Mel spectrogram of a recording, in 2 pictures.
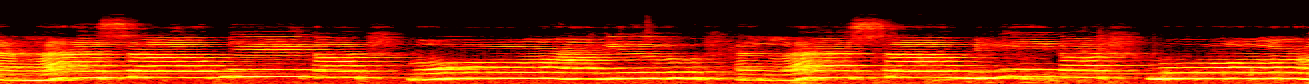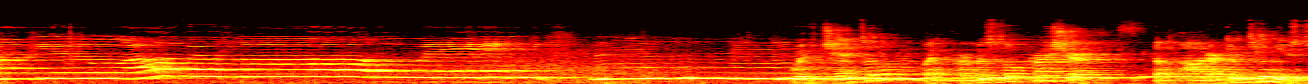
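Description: A woman singing a slow song, holding long notes that step up and down in pitch.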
